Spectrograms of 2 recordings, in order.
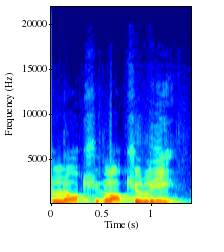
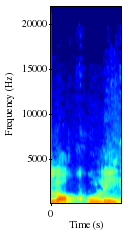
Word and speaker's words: loculi: Loculus singular, loculi, or actually loculi, it's a Latin, no, it's the American pronunciation. Loculi.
